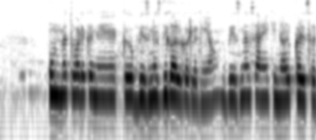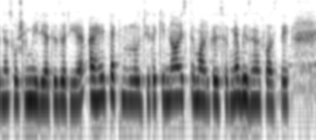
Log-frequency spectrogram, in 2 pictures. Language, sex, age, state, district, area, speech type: Dogri, female, 18-30, Jammu and Kashmir, Samba, rural, spontaneous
